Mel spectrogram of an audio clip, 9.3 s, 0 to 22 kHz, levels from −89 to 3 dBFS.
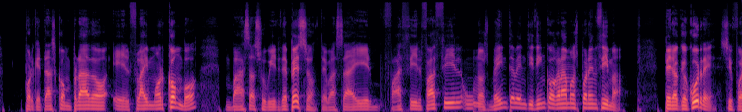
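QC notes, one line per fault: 5.85–5.93 s, burst of packet loss: several consecutive packets went missing right after "a ir fácil fácil", so the receiver stretched the last received sound across about 58 ms, fading it out, then resumed with roughly 60 ms of speech skipped entirely.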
